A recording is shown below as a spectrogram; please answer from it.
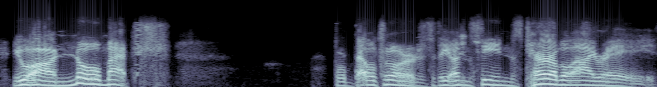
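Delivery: grand, declaiming monster voice. Game master voicing an unseen creature speaking to the players, in a booming voice. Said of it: "in a booming voice".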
